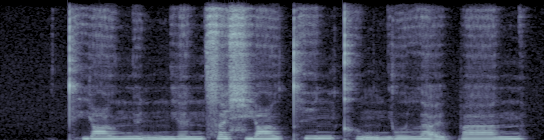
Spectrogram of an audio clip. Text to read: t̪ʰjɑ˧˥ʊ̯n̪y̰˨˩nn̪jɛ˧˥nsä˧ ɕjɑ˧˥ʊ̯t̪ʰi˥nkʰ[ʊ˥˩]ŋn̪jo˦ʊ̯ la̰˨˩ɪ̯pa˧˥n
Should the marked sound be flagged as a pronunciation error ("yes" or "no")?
yes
